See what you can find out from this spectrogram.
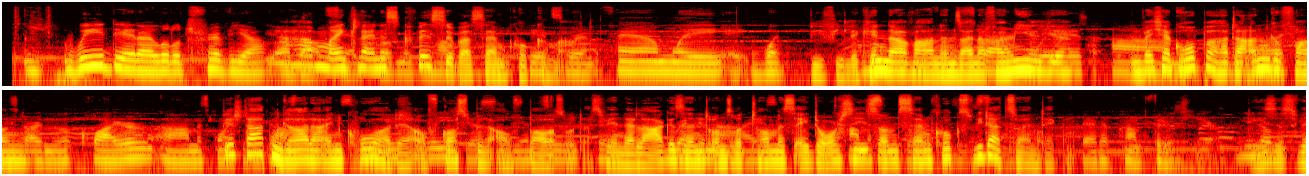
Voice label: overvoicing doku

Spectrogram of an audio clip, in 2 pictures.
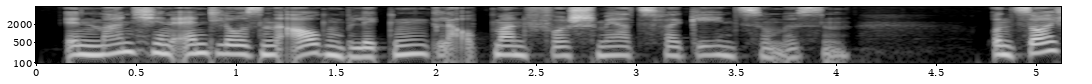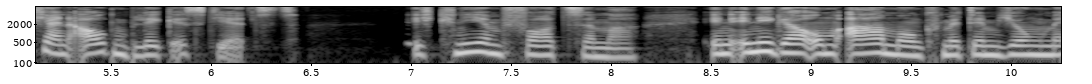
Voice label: liest Buchtext

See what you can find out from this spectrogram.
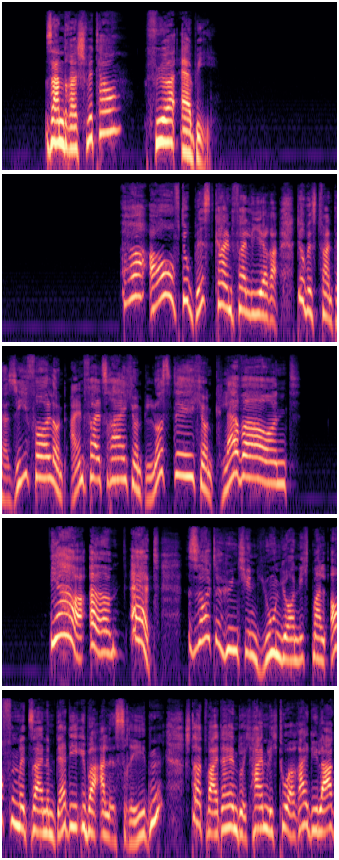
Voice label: Trickstimme

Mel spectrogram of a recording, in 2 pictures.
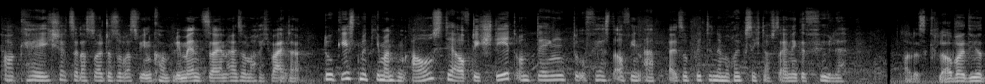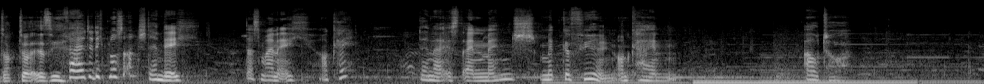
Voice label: Synchron ruhig; Izzy Staffel 5

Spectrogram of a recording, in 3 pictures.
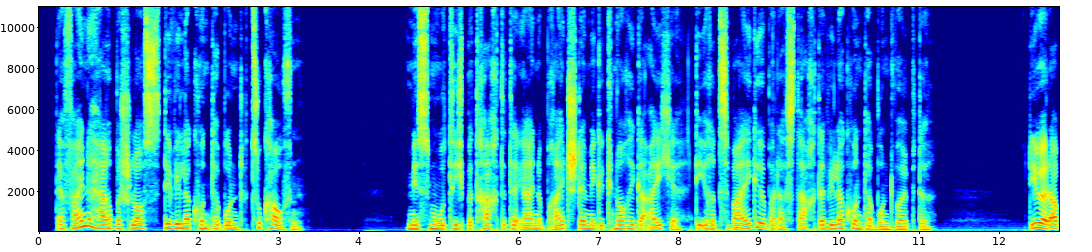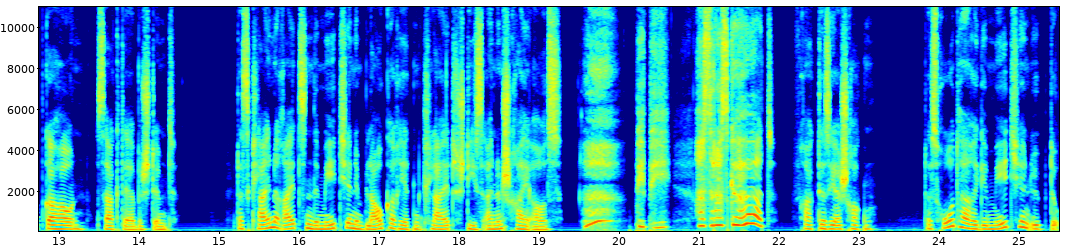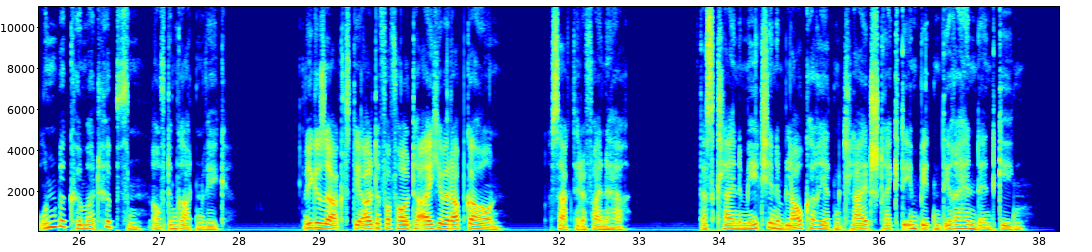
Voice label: erzaehlung

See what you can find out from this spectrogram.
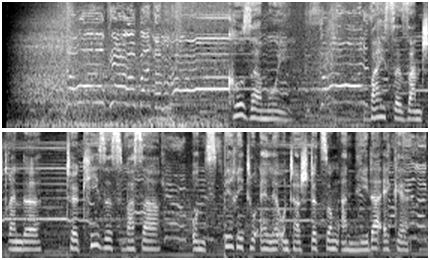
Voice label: DE KOMMENTAR; Princess Charming

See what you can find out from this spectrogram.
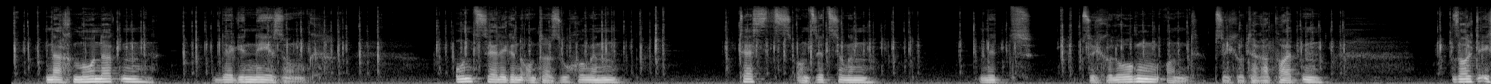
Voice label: hoerspiel; unsterblich

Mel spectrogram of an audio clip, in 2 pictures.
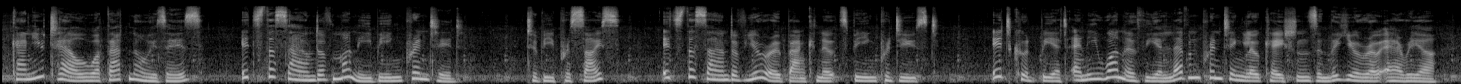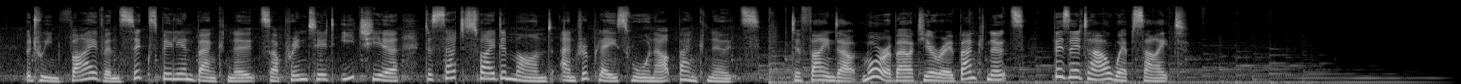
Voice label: EN Erklärfilm; Europäische Zentralbank

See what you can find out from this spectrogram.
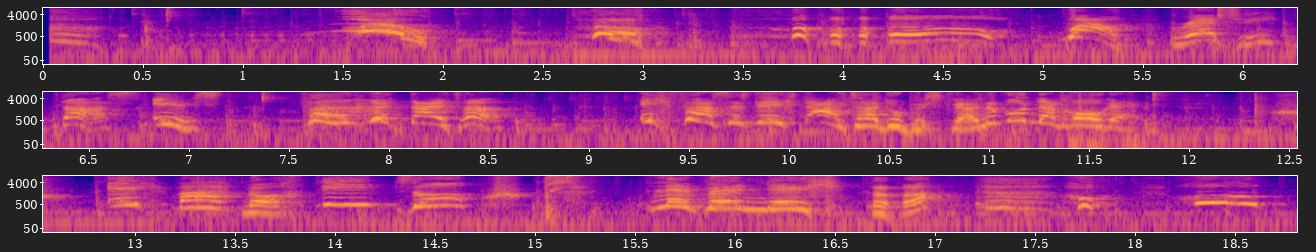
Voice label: Comedy; Freudenrausch

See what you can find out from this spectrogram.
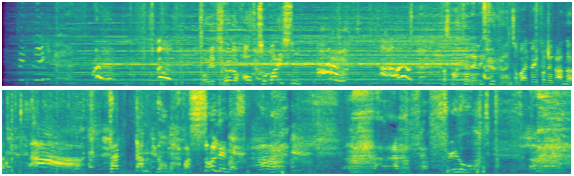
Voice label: hoerspiel drama dialog; hueterin des lichts; biss

